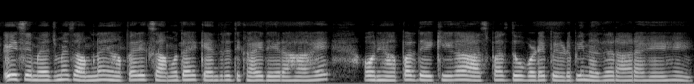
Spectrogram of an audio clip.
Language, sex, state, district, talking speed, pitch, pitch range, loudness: Hindi, female, Rajasthan, Jaipur, 225 wpm, 195 Hz, 190-205 Hz, -17 LUFS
